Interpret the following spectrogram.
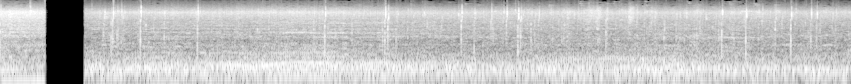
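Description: Steady outdoor background noise: a low rumble with a haze and scattered faint clicks. It cuts out to silence for about half a second near the start, then resumes.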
